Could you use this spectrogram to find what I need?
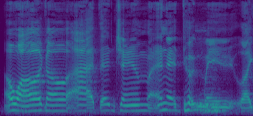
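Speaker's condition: Spastic cerebral palsy; cord around neck cut oxygen at birth, Bridgewater, diagnosed 18 months, foot surgery, 93 physio sessions; obviously affected since childhood, much speech therapy, sounded asleep on phone, may be taken as drunk

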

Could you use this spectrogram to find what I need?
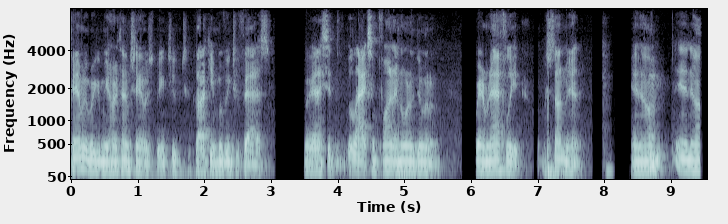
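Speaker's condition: Parkinson's disease; on Parkinson's medication, problems walking, broken arm

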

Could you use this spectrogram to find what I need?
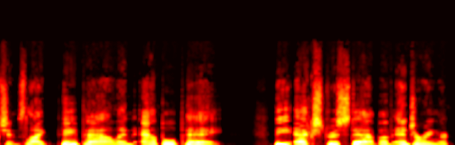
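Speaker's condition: No condition

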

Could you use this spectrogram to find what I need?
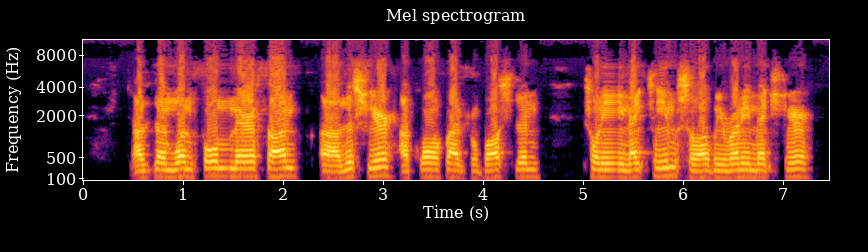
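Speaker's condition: Cleft lip and palate; over 20 operations by age 6

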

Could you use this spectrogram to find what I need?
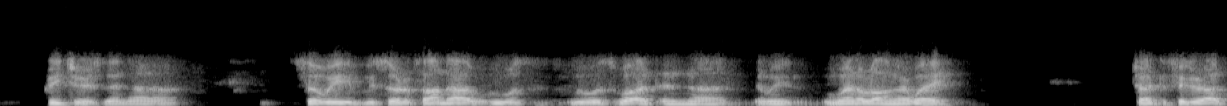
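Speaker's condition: Parkinson's; shaky voice, may stumble on words

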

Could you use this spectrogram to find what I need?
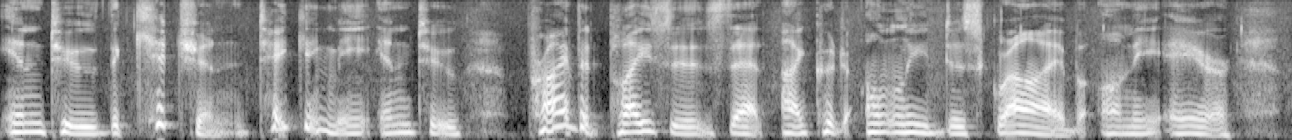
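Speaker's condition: Spasmodic dysphonia; vocal cords crunch down unnaturally

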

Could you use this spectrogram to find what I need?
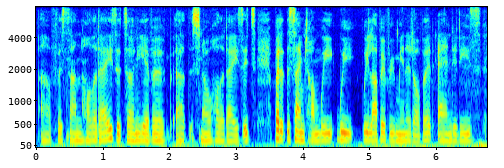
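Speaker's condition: No condition

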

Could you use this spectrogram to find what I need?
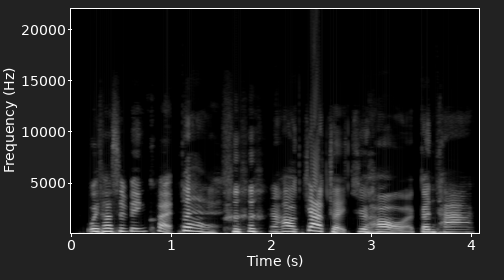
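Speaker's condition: Congenital hearing impairment; congenital cochlear underdevelopment

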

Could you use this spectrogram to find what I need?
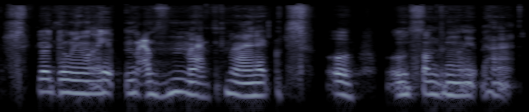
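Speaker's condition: Cerebral palsy; uses Dragon NaturallySpeaking voice activated computer software

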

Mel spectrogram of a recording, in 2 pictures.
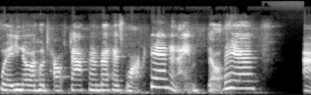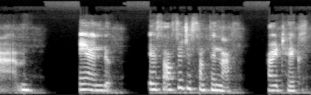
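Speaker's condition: Deafness; had speech therapy

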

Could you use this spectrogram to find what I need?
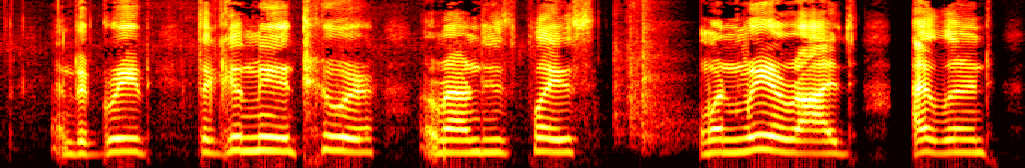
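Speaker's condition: Cerebral palsy; washes

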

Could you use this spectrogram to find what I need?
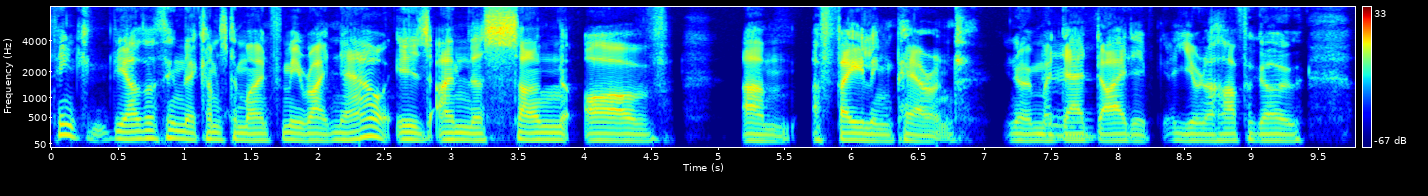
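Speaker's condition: Cleft lip and palate; congenital

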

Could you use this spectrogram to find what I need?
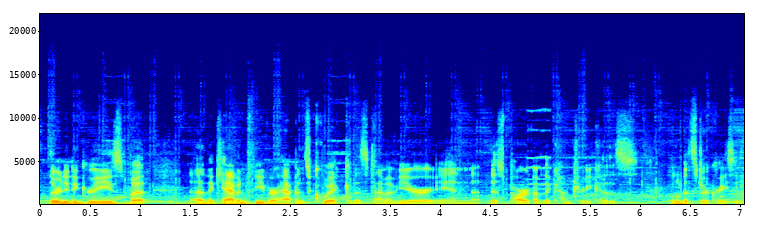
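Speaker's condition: No condition

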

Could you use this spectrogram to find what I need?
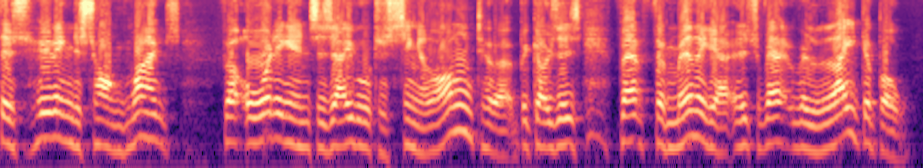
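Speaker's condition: Cerebral palsy; speech impediment, talks funny

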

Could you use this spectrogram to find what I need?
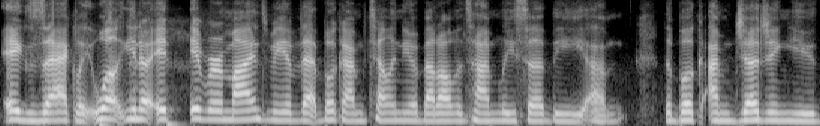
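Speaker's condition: No condition

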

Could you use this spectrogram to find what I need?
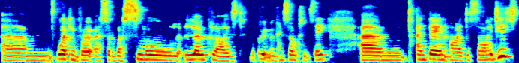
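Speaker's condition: No condition

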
